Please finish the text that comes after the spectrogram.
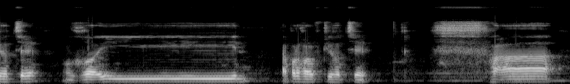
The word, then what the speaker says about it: ف: এই হরফটি উচ্চারণ করার সময় উপরের দুই দাঁত, নিচের ঠোঁটের পেট একবার উচ্চারণ, নিচের ঠোঁটের পেট, তারপরে আপনার লাগাইয়া নিচের ঠোঁটের পেটের সাথে লাগাইয়া উচ্চারণ করতে হবে, বাতাসও বের হবে।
